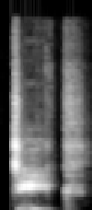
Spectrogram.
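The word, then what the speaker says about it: DiC: But eventually that fell through, unfortunately, and Deke did buy the rights 1995. That's how you pronounce it. Deke. Oh, okay. Deke. We've been saying it wrong this whole time.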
